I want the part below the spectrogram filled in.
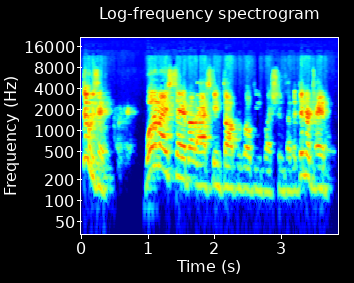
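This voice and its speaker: A man's voice: on the high side, very animated, fast talker, a bit bright, lo-fi sound. A man doing a rambling, flustered old-fashioned dad. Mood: fatherly. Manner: flustered, easily sidetracked, stammering. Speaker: father in a comedy sketch. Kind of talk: amateur comedy sketch acting.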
